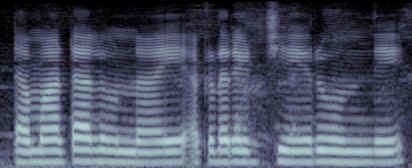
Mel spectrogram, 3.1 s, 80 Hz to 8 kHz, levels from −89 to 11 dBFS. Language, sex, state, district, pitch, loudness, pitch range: Telugu, female, Telangana, Mahabubabad, 190 Hz, -15 LUFS, 185-195 Hz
